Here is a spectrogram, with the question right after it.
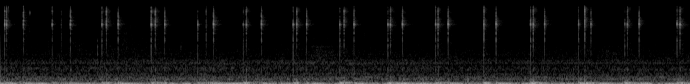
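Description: Long pink acrylic nails tap and scratch the steel blade and metal handle of an open folding pocket knife. Quick, bright, dry clicks come in a steady, irregular stream over a constant low hum, each tap dying away almost instantly.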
